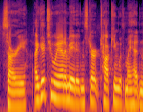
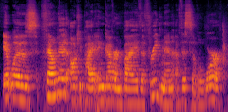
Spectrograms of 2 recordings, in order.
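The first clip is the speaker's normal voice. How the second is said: much softer, halting read; stumbling reading; 14 dB quieter than usual. Real, not acted. A host stumbling over her own script, halting and much softer. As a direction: trip over the words quietly. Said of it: "I'm having a hard time".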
